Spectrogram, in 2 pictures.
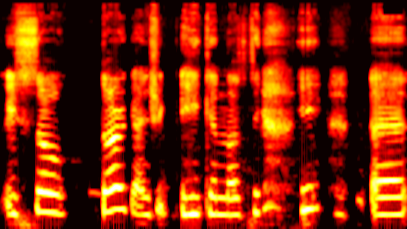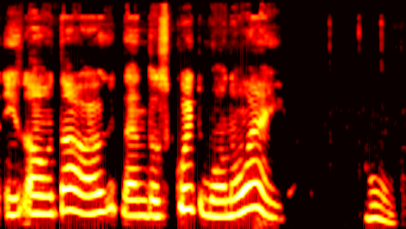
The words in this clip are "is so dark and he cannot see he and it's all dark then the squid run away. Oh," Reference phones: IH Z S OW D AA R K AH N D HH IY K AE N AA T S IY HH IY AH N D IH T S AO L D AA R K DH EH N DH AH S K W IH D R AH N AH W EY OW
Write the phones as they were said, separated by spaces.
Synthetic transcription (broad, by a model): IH S OW D AA R K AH N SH HH IY K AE N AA T S IY HH IY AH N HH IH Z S AO N D AA R K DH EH N DH AH S K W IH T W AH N AH W EY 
